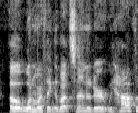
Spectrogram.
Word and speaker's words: senator: dropping right back down so it's not a hard D not Senator but Senator Senator you can learn more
